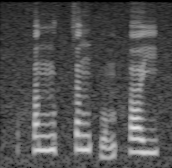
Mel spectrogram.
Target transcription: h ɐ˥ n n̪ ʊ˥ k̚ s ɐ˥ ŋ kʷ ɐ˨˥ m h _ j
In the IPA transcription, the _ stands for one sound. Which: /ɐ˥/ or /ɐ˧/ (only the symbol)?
ɐ˥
